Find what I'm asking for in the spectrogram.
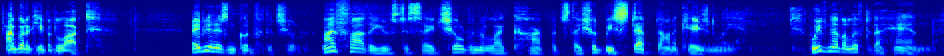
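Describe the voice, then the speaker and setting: Worried, stern 1950s radio dad. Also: male voice, mid-range voice, fairly bright tone, no room sound. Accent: American. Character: worried, stern suburban father of two. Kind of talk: 1950s radio drama acting. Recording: vintage radio recording with music behind.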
